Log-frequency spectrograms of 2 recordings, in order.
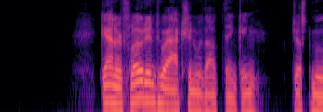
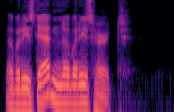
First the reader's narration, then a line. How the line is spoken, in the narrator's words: Ganner said coolly, voice as even as his lightsaber's hum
